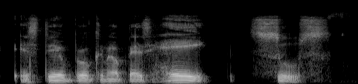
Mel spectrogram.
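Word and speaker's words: Jesús: Even by it being a Spanish word is still broken up as heyus, not um but the J the J in Spanish is pronounced with a H sound.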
